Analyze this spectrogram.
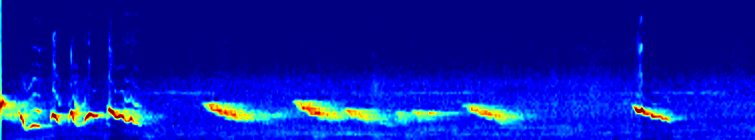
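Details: Lemon-bellied white-eye producing an odd song: a quick jumble of high zigzag notes, followed by four clear, slurred downward whistles spaced about half a second apart.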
